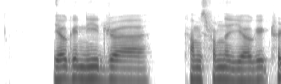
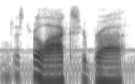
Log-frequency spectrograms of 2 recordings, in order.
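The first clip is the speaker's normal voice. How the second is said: guided meditation; 10 dB louder than usual. Acted. Yoga teacher settles listeners into Yoga Nidra, guided meditation. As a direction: lead them gently into rest, phrase by unhurried phrase.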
